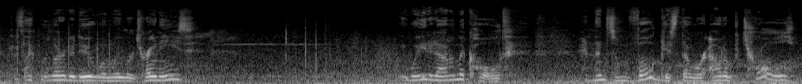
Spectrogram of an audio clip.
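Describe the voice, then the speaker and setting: A woman's voice: mid-range voice, noisy background, lightly acted. A woman voicing an earnest, weary young hunter in a video game, speaking hesitantly.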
